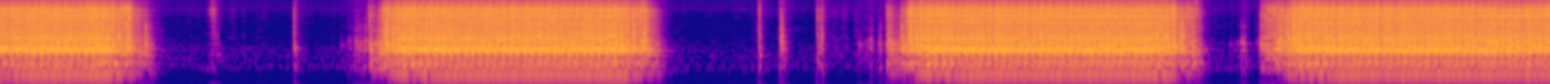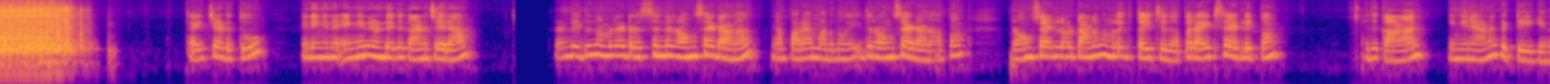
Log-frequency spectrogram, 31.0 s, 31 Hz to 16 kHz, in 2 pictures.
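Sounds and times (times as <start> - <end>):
sewing machine running: 0.0 - 1.6, 3.6 - 6.6, 8.9 - 12.0, 12.6 - 16.5.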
